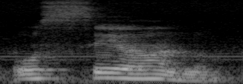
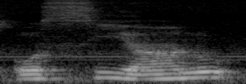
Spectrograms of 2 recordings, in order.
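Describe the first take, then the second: First: Oceano said "o-se-AH-noo"; oceano with an open e. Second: Oceano said "o-see-AH-noo"; oceano with an ee sound. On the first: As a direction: middle e of oceano as e. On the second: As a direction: middle e of oceano as ee. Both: Shown as a demonstration. Teacher contrasting two ways to say oceano. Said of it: "Notice the difference".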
